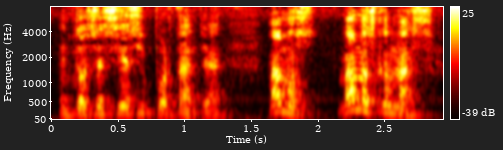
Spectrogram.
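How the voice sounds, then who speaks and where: A middle-aged Mexican man with a Mexican Spanish accent teaches vocabulary on a live stream, chatty and quick to laugh. His voice sits high for a man and sounds bright and forward. He slows down and repeats each word carefully so listeners can follow. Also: expressive, husky. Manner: chatty, laughs often, repeats words slowly to teach pronunciation. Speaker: community radio host teaching Nahuatl. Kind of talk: casual live language lesson, reading viewer comments.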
